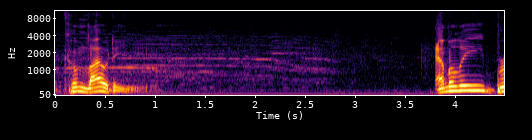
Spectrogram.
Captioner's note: audience applauds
